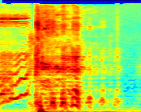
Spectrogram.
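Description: A novelty fart noise from a fart pen: a rising squeaky whine that breaks into a loud, sputtering, buzzy flutter, then trails off into softer rattling pulses. No talking.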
